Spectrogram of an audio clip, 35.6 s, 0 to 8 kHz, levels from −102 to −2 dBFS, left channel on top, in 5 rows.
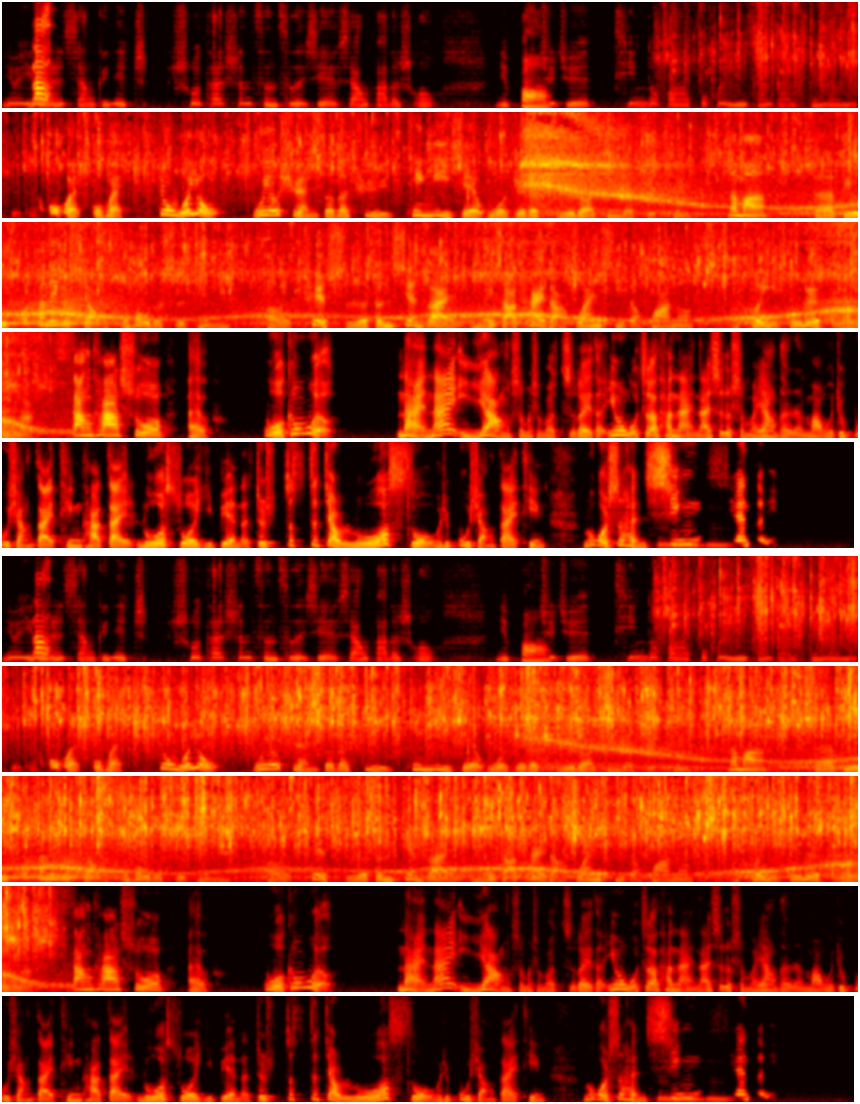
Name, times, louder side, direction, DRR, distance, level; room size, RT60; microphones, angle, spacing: voice 1, 0.0-7.5 13.9-14.3 34.0-34.7, equal, ahead, 5.2 m, -57 dB
sound 1, 5.4-21.9, right 10 dB, 50° right, 1.7 m, -40 dB
voice 2, 7.5-8.2 8.4-9.0 9.2-12.9 13.2-13.5 13.9-16.2 16.5-20.0 20.3-21.7 22.0-23.1 23.6-24.2 24.7-33.1 33.4-34.4 34.7-35.0, left 7 dB, 80° left, 0.4 m, -41 dB
sound 2, 11.0-22.0, left 6 dB, 65° left, 0.9 m, -43 dB
open air
head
